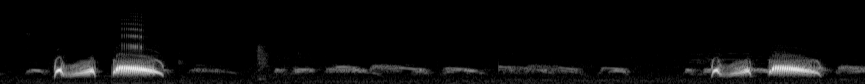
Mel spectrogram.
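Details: Spotted dove cooing, a recording played daily to stir wild doves into calling: low hollow coo phrases open and close the passage, each with short looping notes and a longer rolled coo, softer faint cooing murmuring in between.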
